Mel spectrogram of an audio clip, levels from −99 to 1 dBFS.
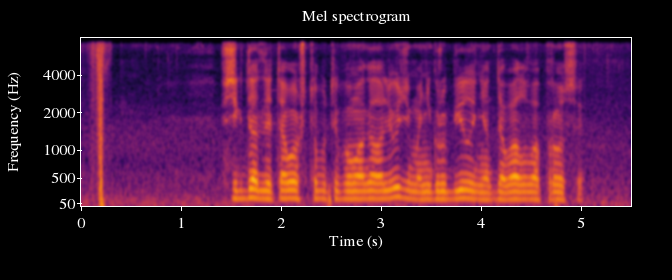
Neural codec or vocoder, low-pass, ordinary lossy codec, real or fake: vocoder, 44.1 kHz, 128 mel bands every 256 samples, BigVGAN v2; 7.2 kHz; none; fake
